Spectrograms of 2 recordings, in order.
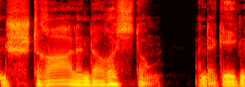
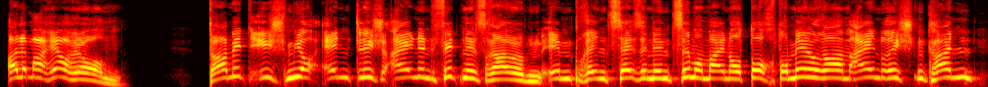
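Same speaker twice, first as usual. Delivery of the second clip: bellowing king. A narrator's reading. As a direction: call out to the whole land. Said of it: "trat ... auf die höchste Zinne seiner Burg und blägte".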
